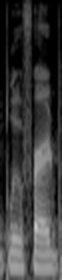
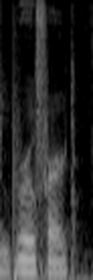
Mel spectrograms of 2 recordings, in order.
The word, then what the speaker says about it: Bruford: So I just figured like his name is actually Bluford, but obviously in Japanese voice acting, they pronounce it Bruford. – No, it is actually, his last name is Bruford.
